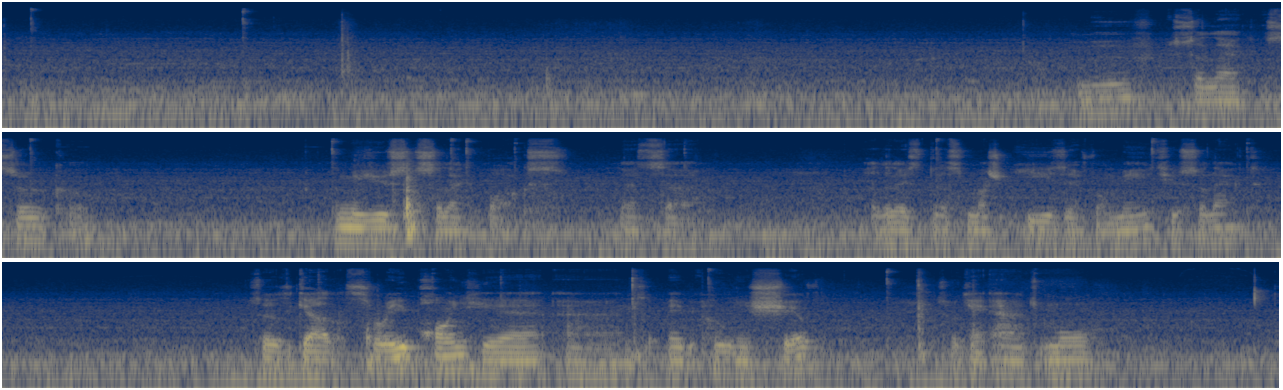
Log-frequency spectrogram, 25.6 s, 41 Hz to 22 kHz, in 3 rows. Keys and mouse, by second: 8.7-10.7 drag, 11.9-13.1 middle drag, 14.8-16.2 drag, 16.8-19.2 middle drag, 19.9-20.4 middle drag, 21.7 shift+click, 22.0-22.9 shift+drag, 23.9-25.5 middle drag.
